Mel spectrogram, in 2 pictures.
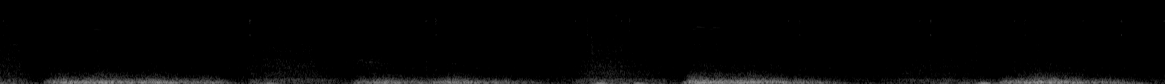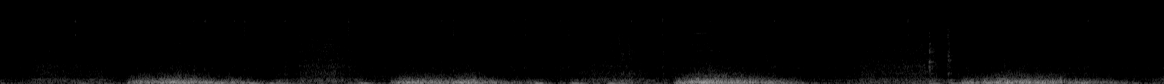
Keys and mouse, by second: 0.0-2.4 alt+super+drag, 4.3 super+click, 5.7 super+click, 6.2 shift+click, 7.8 click, 9.1 click, 10.1 shift+click, 10.8 click, 11.6 click, 13.6 click, 14.0 shift+super+click, 14.4 alt+super+click, 16.0 super+click, 16.8 super+click, 17.2 shift+super+click, 17.9 alt+super+click, 19.4-20.9 alt+drag, 22.5-23.2 alt+drag.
